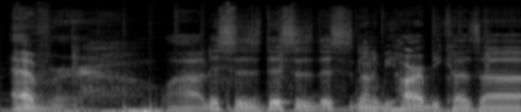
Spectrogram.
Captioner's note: sighs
